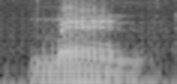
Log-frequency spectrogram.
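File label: "men", Nigerian Pidgin, male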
